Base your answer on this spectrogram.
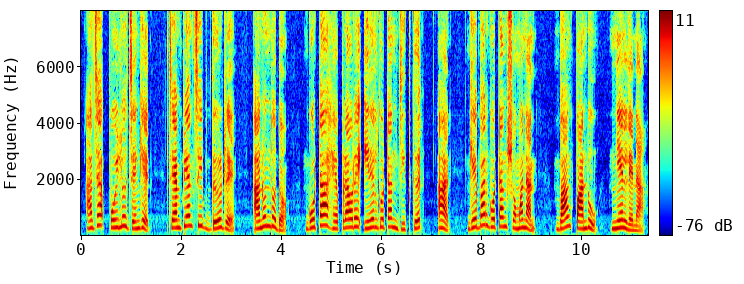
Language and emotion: Santali, neutral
